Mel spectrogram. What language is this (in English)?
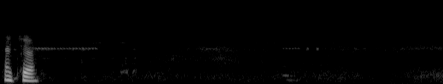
Dogri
